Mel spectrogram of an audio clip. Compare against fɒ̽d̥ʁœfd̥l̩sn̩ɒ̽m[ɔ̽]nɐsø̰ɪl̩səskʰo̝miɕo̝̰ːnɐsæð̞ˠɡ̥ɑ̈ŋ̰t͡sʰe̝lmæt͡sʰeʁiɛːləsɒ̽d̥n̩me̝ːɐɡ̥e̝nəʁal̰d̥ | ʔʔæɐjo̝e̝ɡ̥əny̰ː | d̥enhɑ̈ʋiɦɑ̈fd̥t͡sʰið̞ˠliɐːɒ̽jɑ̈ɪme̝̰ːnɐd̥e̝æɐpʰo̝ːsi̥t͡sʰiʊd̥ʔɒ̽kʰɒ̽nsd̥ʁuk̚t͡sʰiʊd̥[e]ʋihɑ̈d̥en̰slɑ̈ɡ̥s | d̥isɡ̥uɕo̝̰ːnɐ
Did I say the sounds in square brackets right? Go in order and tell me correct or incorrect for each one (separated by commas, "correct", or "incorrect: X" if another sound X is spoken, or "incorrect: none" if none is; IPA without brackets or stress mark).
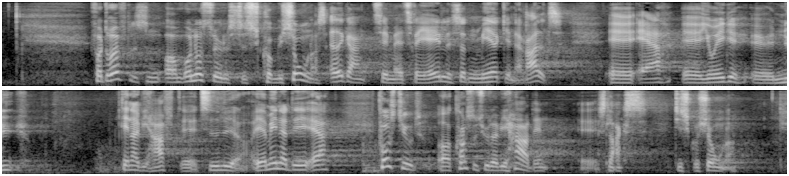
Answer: correct, incorrect: æ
